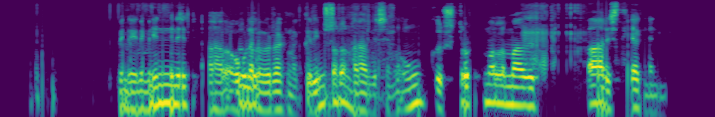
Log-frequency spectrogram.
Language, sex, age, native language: Icelandic, male, 30-39, Icelandic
